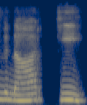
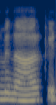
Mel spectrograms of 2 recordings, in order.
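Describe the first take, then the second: First: The word ends with a kee sound. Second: The word ends with a plain k sound. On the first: The speaker calls it right. "it's minarchy" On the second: The speaker calls it wrong. "minarch is not minarch"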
